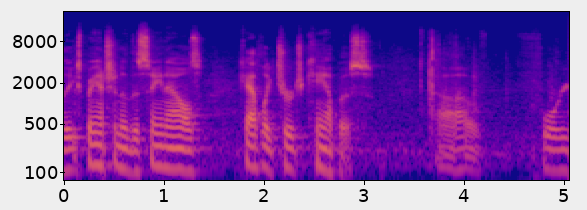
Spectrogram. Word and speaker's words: Alphonsus: It's a rezoning for the Saint gosh, I know I heard how this is pronounced, but anyone want to help me out? Alphonse. Alphonsus, okay.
